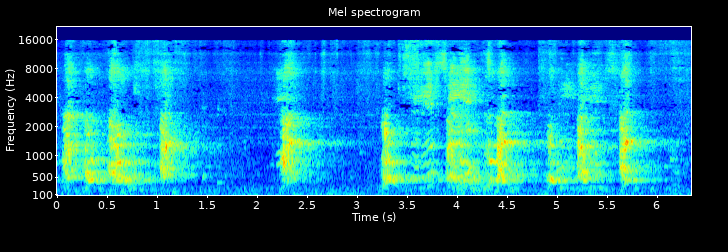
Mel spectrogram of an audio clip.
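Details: Boerboel, or South African Mastiff, one of a pair living in Egypt, barking: deep, forceful single barks repeated roughly every half second to second, in irregular bursts, with light background noise.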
